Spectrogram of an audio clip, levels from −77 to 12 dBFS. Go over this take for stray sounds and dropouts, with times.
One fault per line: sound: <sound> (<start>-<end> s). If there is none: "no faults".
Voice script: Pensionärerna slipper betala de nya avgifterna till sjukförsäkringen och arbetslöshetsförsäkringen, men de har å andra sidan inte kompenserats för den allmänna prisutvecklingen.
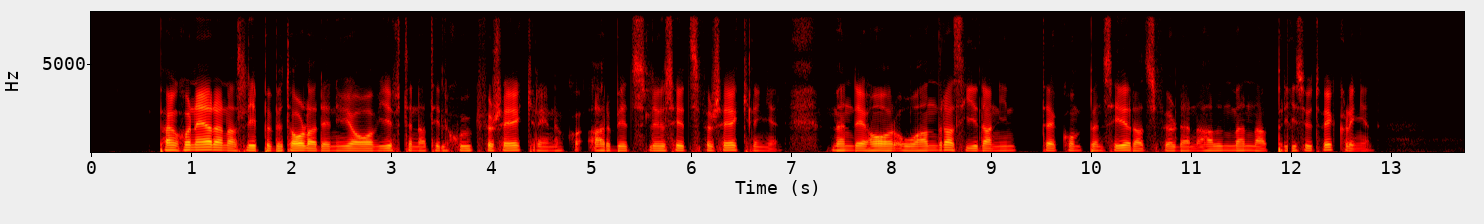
sound: dropout (12.0-12.0 s)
